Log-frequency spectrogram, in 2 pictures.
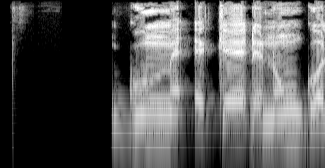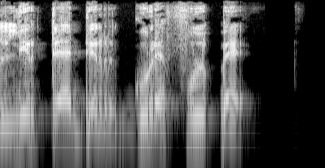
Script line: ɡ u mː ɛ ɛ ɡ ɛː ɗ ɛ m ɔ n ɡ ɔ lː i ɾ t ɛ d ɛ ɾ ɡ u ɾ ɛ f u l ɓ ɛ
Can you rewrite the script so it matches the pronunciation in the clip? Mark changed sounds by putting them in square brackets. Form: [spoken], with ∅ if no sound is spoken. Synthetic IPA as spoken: ɡ u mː ɛ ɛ [k] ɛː ɗ ɛ [n] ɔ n ɡ ɔ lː i ɾ t ɛ d ɛ ɾ ɡ u ɾ ɛ f u l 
